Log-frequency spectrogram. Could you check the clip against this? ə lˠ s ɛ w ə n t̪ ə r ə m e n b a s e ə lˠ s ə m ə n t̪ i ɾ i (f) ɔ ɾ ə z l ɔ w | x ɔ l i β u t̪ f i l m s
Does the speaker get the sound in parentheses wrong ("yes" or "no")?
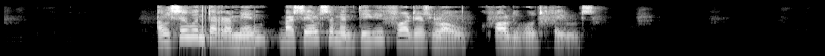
no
